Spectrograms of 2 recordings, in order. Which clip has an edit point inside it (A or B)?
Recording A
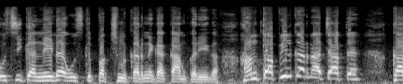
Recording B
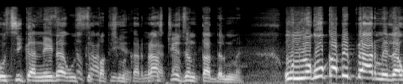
B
